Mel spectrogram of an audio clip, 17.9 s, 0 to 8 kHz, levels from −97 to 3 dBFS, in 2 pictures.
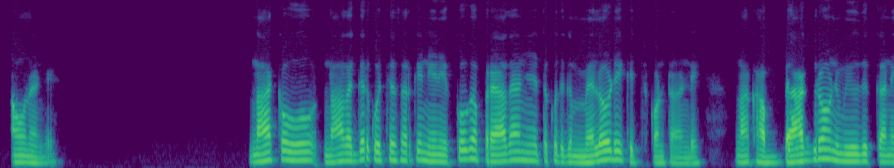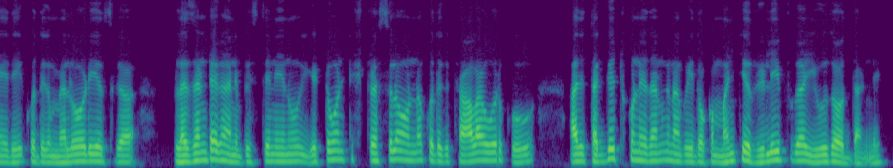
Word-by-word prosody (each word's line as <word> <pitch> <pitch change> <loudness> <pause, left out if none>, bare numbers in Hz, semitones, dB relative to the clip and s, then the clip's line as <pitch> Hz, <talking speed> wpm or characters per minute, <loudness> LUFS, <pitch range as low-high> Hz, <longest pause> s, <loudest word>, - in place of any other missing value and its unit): అవునండి. 105 -2 -2 2.1
నాకు, 150 +4 +3 0.4
నా 120 - +1
దగ్గరకొచ్చేసరికి 150 0 -1
నేనేక్కువగా 130 +7 0
ప్రాధాన్యత 135 +2 +1
కొద్దిగా 120 -3 -2
మెలోడీకిచ్చుకుంటానండి. 110 -8 0 0.4
నాకు 115 0 -2
ఆ - - +4 0.2
బ్యాక్‌గ్రౌండ్ 140 +7 +4
మ్యూజికనేది 120 -3 0
కొద్దిగా 115 -2 -2
మెలోడియస్‌గా, 120 0 +1 0.5
ప్లెజెంటేగానిపిస్తే, 125 -2 +1
నేను 125 0 -1 0.2
ఎటువంటి 155 +2 -3
స్ట్రెస్‌లో 145 +4 0
ఉన్నా, 145 +1 -3
కొద్దిగా 125 -3 -1
చాలా 125 +4 +5
వరకు 145 -7 -2 0.5
అది 125 +1 +2
తగ్గించుకునేదానికి 140 +1 0
నాకు 120 -1 -2
ఇదొక 115 0 -2
మంచి 135 +5 0 0.2
రిలీఫ్‌గా 140 +2 +1
యూజవుద్దండి. 105 -5 0
130 Hz, 95 wpm, -24 LUFS, 115-145 Hz, 2.1 s, చాలా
